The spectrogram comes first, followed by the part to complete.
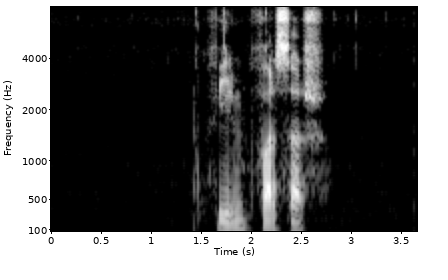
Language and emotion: Russian, neutral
